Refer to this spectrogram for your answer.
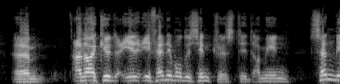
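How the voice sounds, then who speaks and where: This man talks at a fairly quick pace, his tone bright and sharp and his intonation lively. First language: Norwegian. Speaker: professor. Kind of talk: conference lecture. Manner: fast.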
